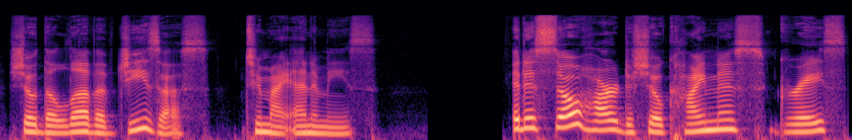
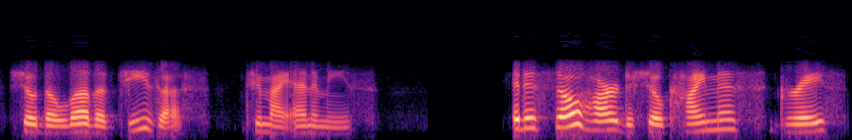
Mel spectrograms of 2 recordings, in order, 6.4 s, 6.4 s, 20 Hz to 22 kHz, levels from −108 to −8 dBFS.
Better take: first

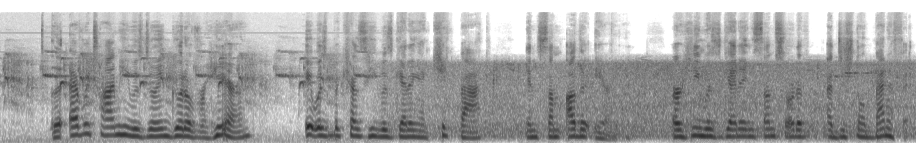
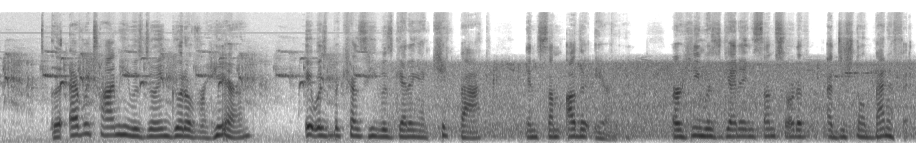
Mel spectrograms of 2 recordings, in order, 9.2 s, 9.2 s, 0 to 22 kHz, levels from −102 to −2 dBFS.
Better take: neither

